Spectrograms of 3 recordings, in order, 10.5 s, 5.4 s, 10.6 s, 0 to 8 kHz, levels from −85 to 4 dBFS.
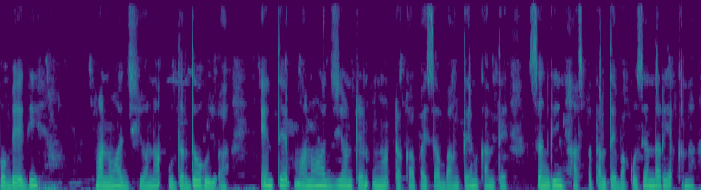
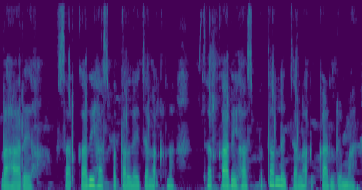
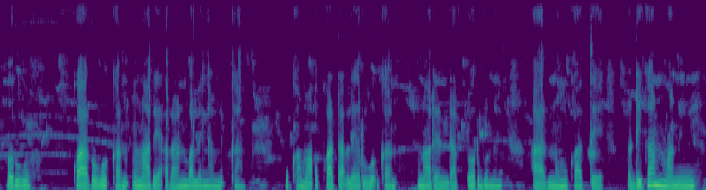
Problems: background sounds at intervals, background conversations at intervals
